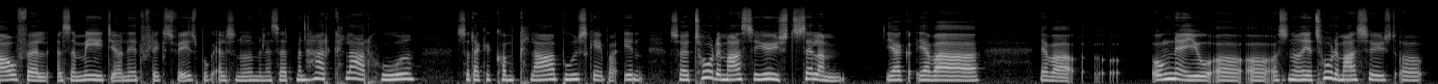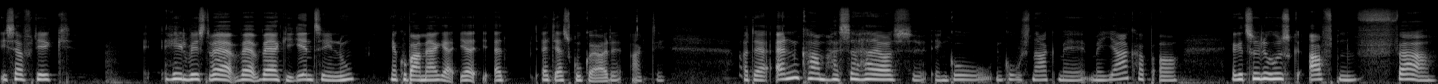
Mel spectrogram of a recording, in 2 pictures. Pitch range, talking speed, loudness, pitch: 195-230 Hz, 205 wpm, -25 LUFS, 215 Hz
